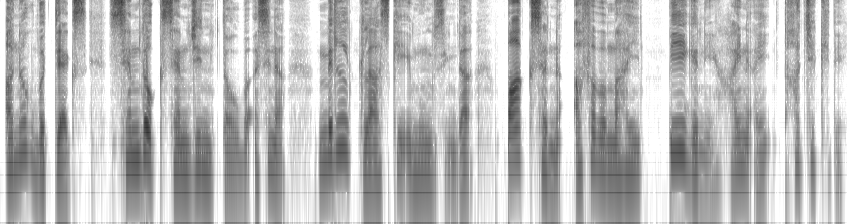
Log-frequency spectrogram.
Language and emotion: Manipuri, surprised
